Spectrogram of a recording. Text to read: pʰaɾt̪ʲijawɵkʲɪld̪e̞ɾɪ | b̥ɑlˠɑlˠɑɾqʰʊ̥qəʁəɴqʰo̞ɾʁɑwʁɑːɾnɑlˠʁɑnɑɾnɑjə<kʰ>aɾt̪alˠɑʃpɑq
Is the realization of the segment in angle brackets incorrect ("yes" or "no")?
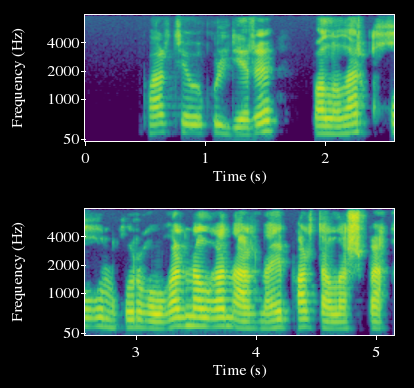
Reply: yes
